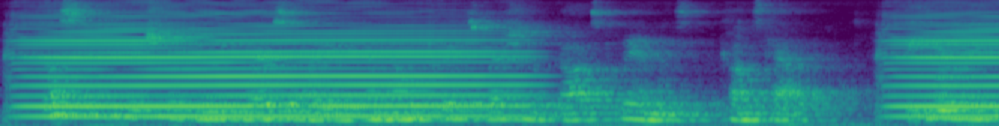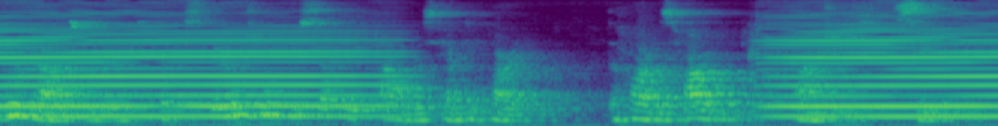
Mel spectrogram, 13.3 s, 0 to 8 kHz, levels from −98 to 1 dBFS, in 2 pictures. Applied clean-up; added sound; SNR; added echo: none; Bowed string instrument; -3 dB; reverberation time 1.2 s.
